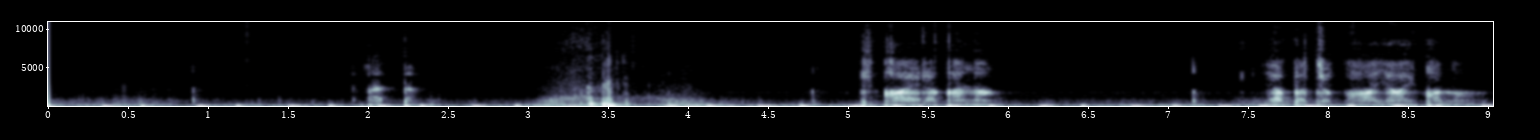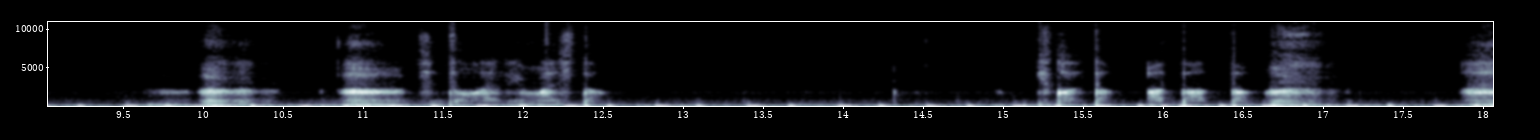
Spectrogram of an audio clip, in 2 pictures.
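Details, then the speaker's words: Soft, steady, slightly fast heartbeat (pulse noted as a bit quick) recorded with a 3Dio binaural microphone during a hug, under whispering; normal heart sounds. "ちょっとなくなっちゃった。ぎゅーぎゅー。ちょっと脈早いよね。ちょっと早いね。"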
